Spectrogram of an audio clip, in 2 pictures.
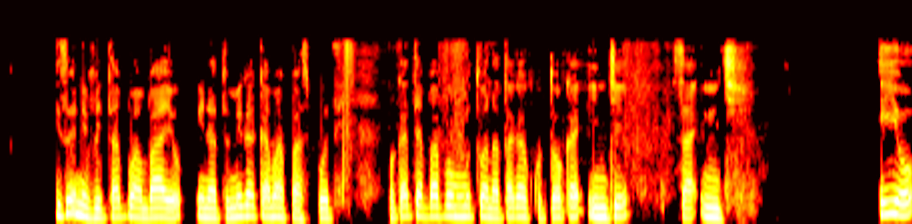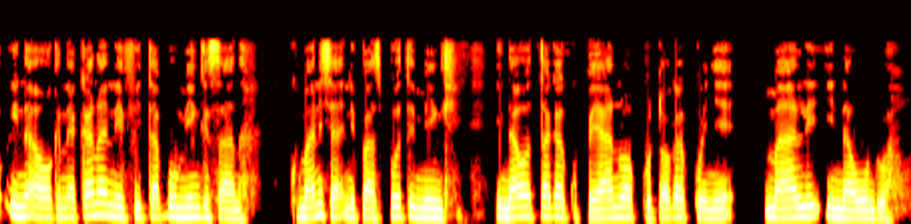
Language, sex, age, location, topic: Swahili, male, 18-24, Nakuru, government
